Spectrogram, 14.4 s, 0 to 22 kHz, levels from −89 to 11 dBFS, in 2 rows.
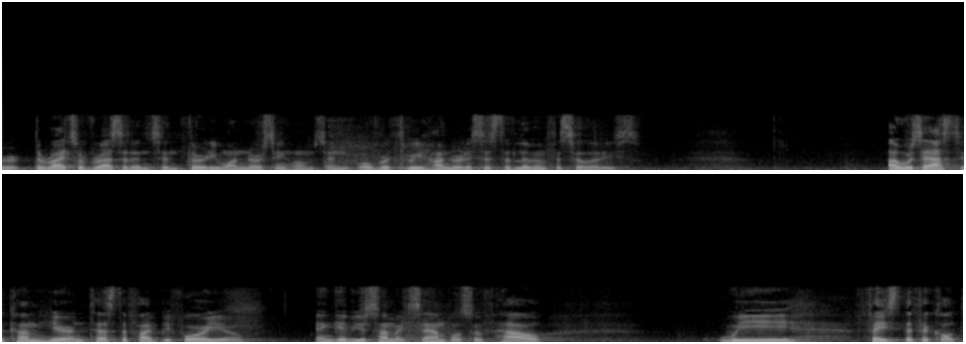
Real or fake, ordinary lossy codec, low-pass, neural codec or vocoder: real; AAC, 32 kbps; 7.2 kHz; none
